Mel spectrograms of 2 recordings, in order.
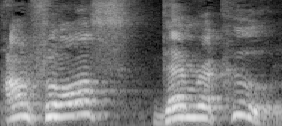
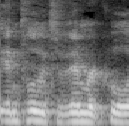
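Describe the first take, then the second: First: Slow, put-on French pronunciation; fake French accent. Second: Said in the usual way. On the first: YouTuber reading a French card name to viewers, fake French accent. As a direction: draw it out in a hammy French accent. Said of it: "sorry about my fake French accent". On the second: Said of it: "it's obviously Influence of Emrakul".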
